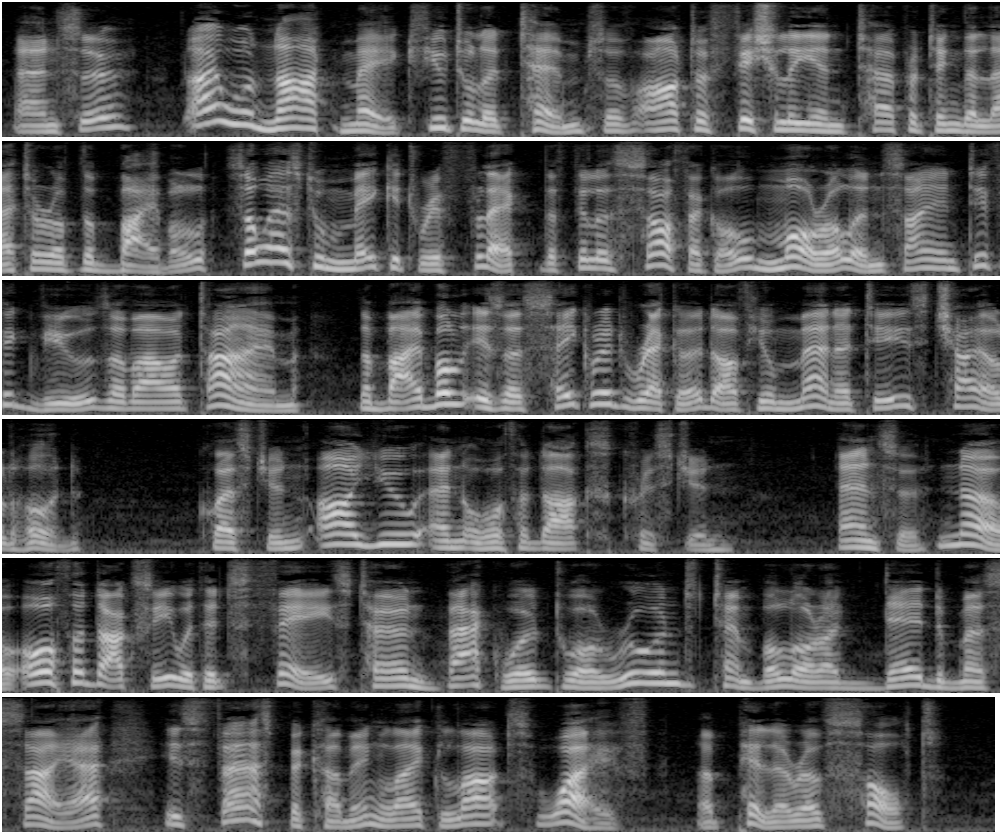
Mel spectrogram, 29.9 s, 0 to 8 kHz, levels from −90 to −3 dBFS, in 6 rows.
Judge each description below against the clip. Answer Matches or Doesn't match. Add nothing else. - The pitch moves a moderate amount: Doesn't match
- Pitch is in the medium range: Matches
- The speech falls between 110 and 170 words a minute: Matches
